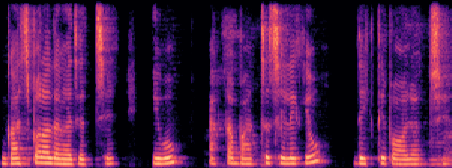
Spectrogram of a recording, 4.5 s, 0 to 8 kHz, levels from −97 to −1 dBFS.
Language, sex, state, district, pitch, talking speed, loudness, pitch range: Bengali, female, West Bengal, Jalpaiguri, 240 Hz, 160 wpm, -20 LUFS, 225-255 Hz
